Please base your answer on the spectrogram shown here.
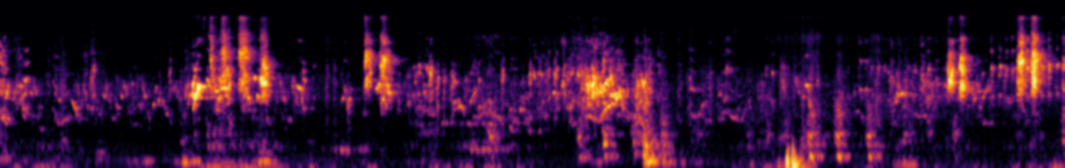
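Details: Budgies chirping in the morning: bursts of high, scratchy twitters and short chirps come in clusters. The clusters are separated by quieter gaps, with a few brief lower notes in between.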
